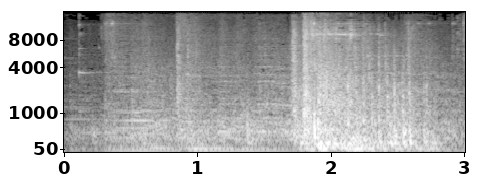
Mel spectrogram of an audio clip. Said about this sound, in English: Jim kicks the doors open and goes in.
